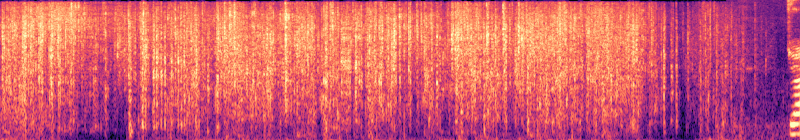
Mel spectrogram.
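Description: Ice cracking and crunching with a low rumble underneath, a dense run of cracks and snaps at a steady level: pack ice closing in and grinding around a wooden ship. It stops just before the end.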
